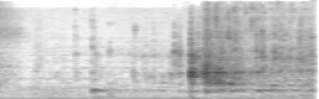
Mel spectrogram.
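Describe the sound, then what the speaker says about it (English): Water strained off soaked almonds: a brief quiet rustle, then a sudden pour and splashing stream of liquid, close by, with no talking. "I'll just quickly strain these over here"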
